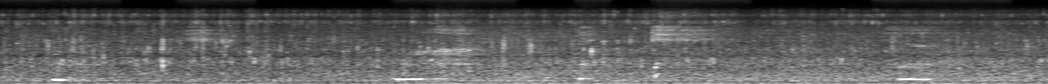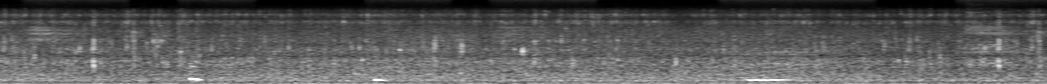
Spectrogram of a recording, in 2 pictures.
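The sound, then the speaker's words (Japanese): Flowing spring water as a towel is soaked in it, a quiet, steady trickling rush broken by several small, brief splashes and gurgles at irregular intervals. “このマフラータオルをこうやって湧き水にたっぷり浸して、”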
